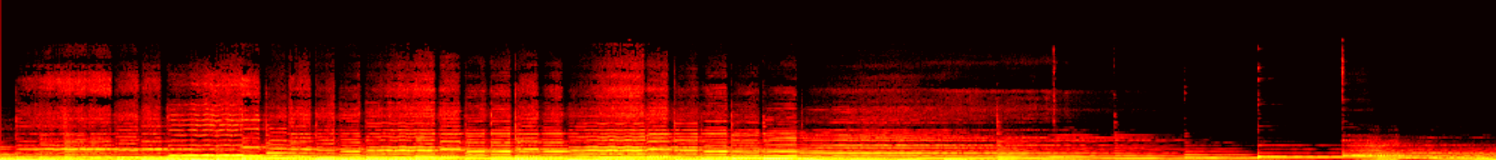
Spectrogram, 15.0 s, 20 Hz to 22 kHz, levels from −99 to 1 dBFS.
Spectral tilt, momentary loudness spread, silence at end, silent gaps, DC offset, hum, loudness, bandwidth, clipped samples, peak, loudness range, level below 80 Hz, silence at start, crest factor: -8 dB/octave; 15 LU; 0 s; none; under 0.1%; none; -24 LUFS; 12.5 kHz; under 0.1%; -8 dBFS; 13 LU; -44 dBFS; 0 s; 14 dB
